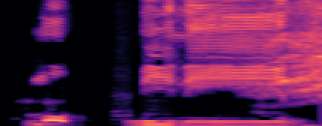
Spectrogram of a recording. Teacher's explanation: Ketika ada hamzah mati di tengah, itu seperti kita ngerem mobil tapi tidak mantul.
